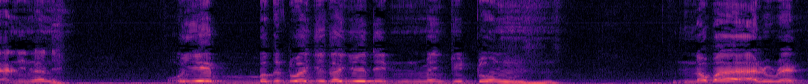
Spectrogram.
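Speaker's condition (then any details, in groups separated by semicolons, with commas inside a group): Cerebral palsy; uses wheelchair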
